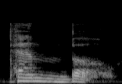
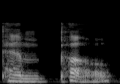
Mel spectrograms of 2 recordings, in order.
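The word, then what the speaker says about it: πέμπω: This word is pronounced pembo, pembo. You should not pronounce the P like a normal P. It's not pempo, it's pembo. Can you hear the difference? Pembo.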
